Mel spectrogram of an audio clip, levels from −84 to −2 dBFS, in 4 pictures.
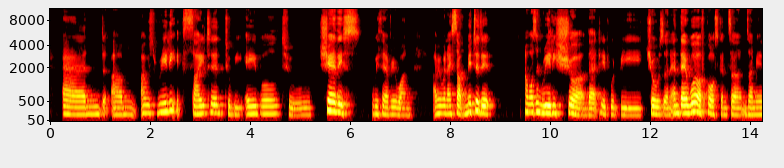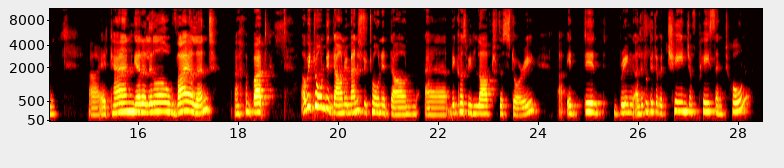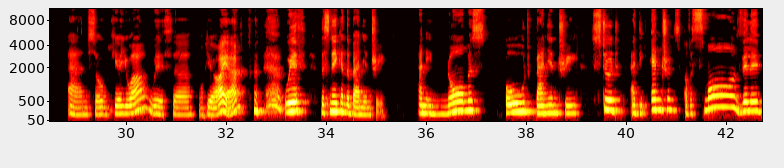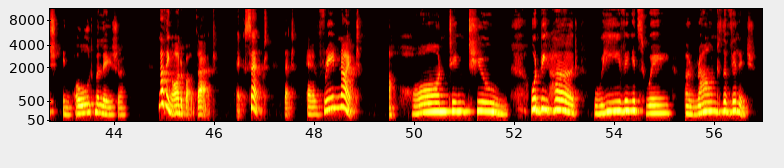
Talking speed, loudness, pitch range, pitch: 135 wpm, -22 LUFS, 175-225 Hz, 195 Hz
